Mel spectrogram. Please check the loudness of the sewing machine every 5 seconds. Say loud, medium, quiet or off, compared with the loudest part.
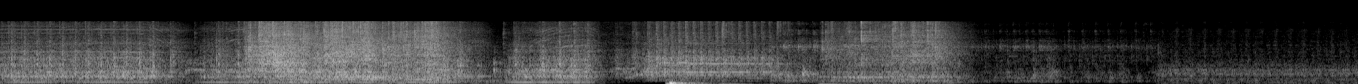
loud, loud, quiet.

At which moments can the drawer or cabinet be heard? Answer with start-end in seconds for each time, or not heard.
not heard.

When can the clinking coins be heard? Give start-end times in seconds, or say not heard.
6.7-9.2.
